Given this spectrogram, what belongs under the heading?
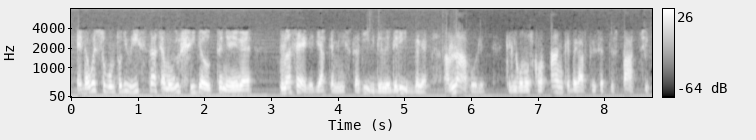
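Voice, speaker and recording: A man speaks as an activist guest in a radio interview. His voice sits at an ordinary male pitch with a husky edge. He explains things earnestly and at length, in spontaneous speech. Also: rough recording. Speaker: activist guest presenting an event.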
